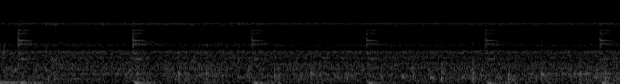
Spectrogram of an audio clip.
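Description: Armoured footsteps clank on stone steps.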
